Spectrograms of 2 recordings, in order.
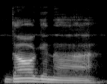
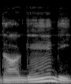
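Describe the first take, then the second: First: The ending sounds like two words, 'and I'. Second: The ending sounds like one word, 'Andy'. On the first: The speaker calls it right. "It's dog, dog and I" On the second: The speaker calls it wrong. "I was totally mispronouncing that"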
